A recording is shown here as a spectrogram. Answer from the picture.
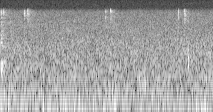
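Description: Near silence with a few faint computer-mouse clicks, each placing a point of a polyline being drawn.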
